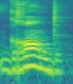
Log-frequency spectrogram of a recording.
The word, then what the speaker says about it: grande: Yes, "GRANDE, you hear this difference in the pronunciation between the feminine and the masculine? "GRANDE" for feminine, and "GRAND" for masculine!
